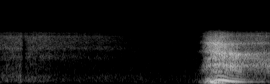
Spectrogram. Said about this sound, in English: Now let's do this. Let's just take a deep breath together.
